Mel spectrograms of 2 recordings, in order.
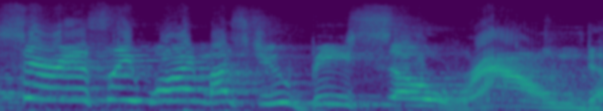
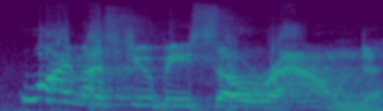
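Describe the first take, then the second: First: High, loud, exasperated mock yell; fed-up bunny yelling, hammed up for kids; escalated storybook yell. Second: Mock yell, drawn out slowly, louder and higher; grumpy bunny hollering slowly at a ball; exasperated storybook yell. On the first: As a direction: shoot the pitch way up, then stretch the words. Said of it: "And she yells". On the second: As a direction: complain loudly, stretching every word. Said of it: "she yells at the beach ball". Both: A narrator's reading.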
